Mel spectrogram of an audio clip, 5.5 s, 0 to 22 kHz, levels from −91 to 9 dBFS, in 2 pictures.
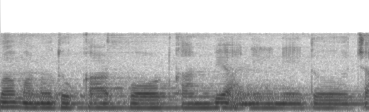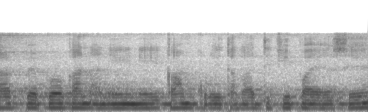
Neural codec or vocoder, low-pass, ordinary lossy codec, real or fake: none; 7.2 kHz; none; real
